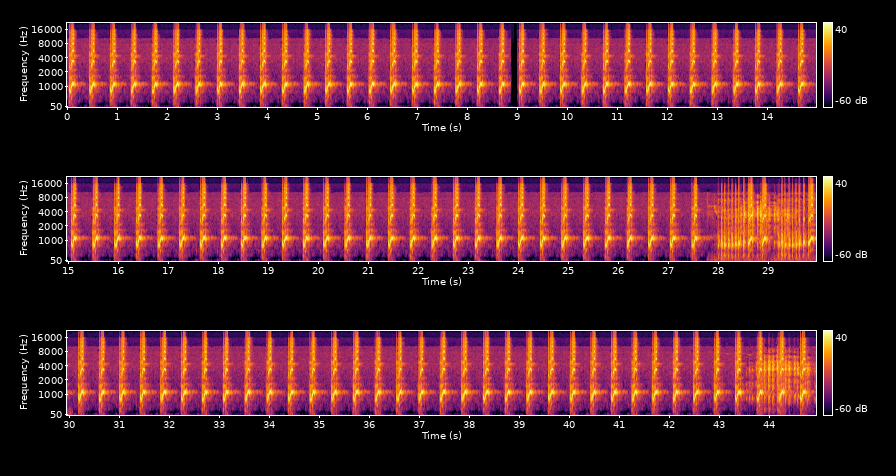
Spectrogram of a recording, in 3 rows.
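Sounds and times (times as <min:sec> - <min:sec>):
bird call repeated short notes: 0:00.0 - 0:44.9
harsh bird calls: 0:27.8 - 0:30.1.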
